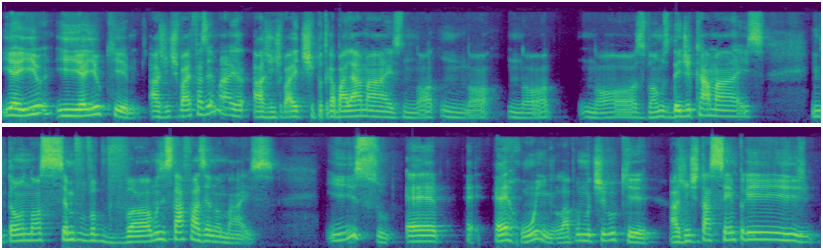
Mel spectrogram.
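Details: Adult man who identifies himself as a person who stutters, speaking with audible word and phrase repetitions; stuttering.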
